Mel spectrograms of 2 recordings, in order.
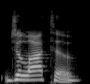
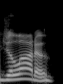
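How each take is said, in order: First: The middle consonant is a clear T. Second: The middle consonant sounds like a D. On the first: The speaker calls it right. "I know most of you do not say gelato" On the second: The speaker calls it wrong. "I know you put a fucking D there"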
